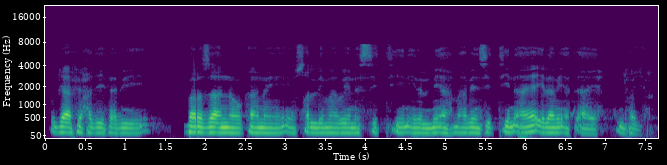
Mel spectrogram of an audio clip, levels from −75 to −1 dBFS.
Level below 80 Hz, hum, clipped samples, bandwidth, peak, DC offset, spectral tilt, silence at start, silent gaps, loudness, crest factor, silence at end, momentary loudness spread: -56 dBFS; none; under 0.1%; 7.8 kHz; -6 dBFS; under 0.1%; -8 dB/octave; 0.1 s; none; -25 LUFS; 18 dB; 0.2 s; 11 LU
